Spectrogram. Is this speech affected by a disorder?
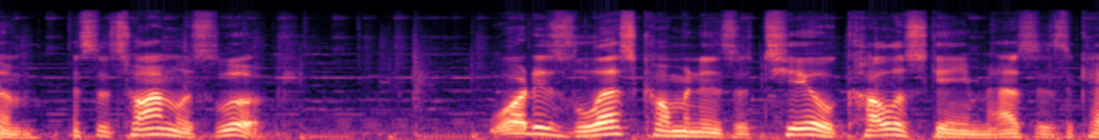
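No.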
